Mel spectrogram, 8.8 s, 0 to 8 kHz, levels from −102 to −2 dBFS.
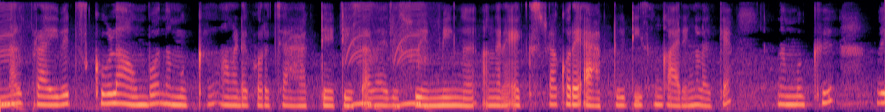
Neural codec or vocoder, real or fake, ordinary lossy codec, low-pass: none; real; none; 7.2 kHz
